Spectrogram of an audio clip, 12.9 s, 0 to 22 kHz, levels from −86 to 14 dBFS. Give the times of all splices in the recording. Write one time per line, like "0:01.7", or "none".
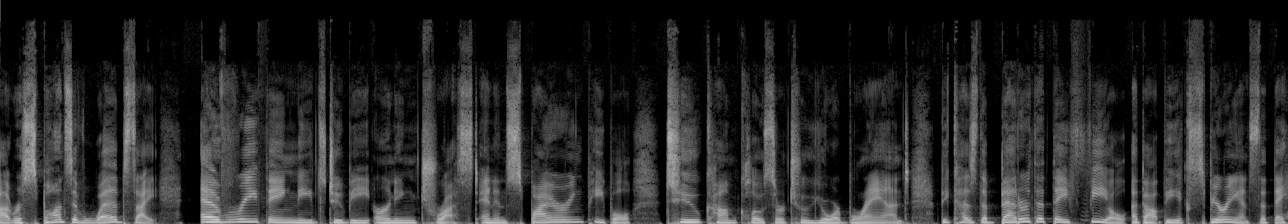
none

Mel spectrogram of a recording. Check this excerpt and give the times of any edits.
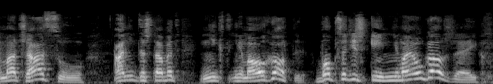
0:03.1

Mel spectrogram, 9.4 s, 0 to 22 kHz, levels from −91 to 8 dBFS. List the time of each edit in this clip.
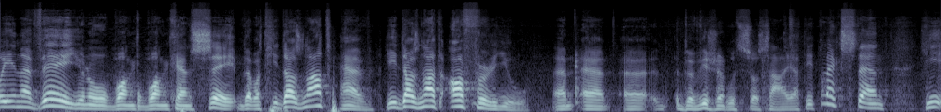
0:01.4
0:03.8
0:07.2
0:08.2

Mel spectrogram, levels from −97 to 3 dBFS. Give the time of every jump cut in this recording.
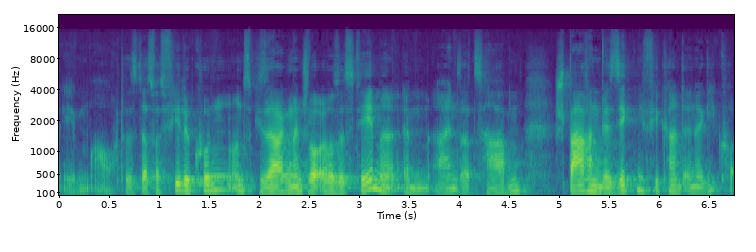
0:02.0
0:02.5

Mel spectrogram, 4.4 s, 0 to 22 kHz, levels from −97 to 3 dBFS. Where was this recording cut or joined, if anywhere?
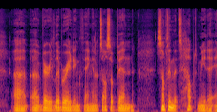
none

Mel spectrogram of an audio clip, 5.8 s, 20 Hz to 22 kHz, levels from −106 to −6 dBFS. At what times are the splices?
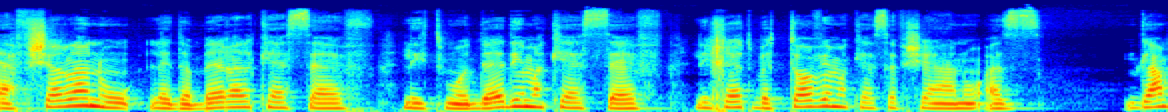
0:01.9
0:03.4

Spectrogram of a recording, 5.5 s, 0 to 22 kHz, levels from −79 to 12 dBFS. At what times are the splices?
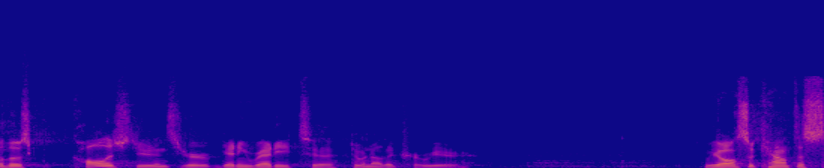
0:02.3

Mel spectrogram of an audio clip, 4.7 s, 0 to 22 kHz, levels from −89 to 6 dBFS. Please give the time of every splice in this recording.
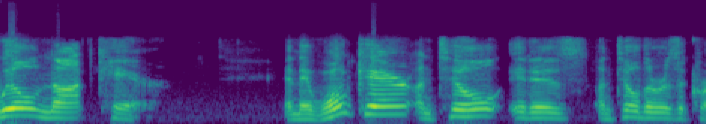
none

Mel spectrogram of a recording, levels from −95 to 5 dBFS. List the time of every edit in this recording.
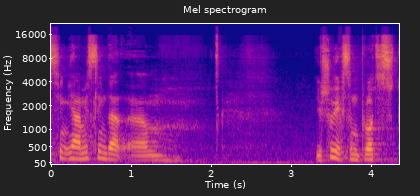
none

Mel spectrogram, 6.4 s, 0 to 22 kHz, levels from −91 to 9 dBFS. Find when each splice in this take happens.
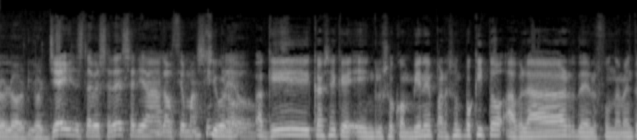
none

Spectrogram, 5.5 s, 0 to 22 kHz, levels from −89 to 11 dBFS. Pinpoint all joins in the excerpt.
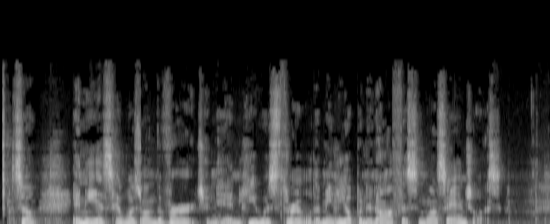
0:01.4

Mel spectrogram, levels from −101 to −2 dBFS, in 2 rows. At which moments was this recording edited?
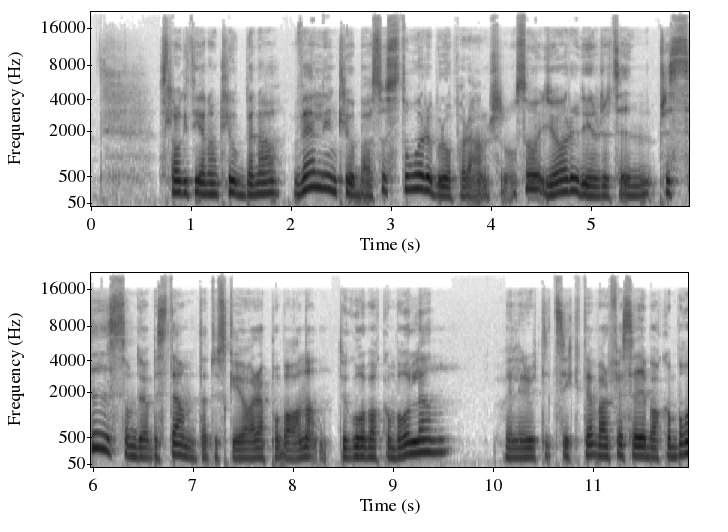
0:01.9
0:08.4

